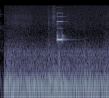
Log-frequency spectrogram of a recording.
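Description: A microwave oven's keypad beeps once as a button is pressed: one short, high beep about a second in, over a low steady hum.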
